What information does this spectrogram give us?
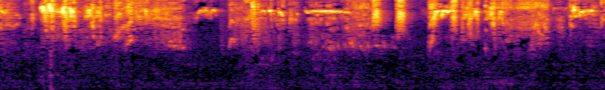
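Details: A cage of blue-crowned hanging parrots chattering in high, sibilant squeaks and short tseep notes, bursts separated by brief gaps, several birds calling at once.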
